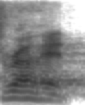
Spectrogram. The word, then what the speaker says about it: Rohit: I'm hopefully pronouncing your name Rohit. Is that correct? Yeah, it's Rohit.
